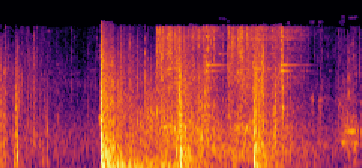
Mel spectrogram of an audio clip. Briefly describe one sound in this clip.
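Gunfire blasts loudly in a video game.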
